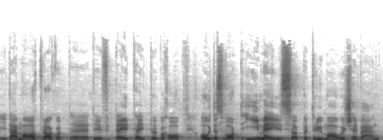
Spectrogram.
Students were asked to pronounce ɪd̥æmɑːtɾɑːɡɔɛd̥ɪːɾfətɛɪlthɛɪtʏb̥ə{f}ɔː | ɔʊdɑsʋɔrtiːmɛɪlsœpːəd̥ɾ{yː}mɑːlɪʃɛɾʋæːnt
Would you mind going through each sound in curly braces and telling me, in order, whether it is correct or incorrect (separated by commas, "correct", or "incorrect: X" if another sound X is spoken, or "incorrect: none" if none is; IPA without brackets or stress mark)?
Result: incorrect: χ, correct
